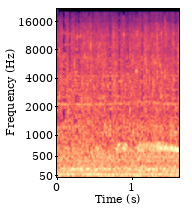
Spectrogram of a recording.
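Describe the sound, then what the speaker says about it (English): Water flushing out of an aquaponics grow bed and flowing back into the fish tank, a steady continuous pouring and trickling wash heard close by with no voices. "The grow bed is flushing, and the water, clean water, is coming back to the fish."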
